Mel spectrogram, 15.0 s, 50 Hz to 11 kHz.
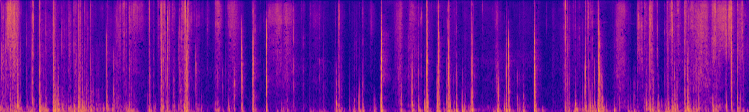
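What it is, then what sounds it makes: Polymer £20 banknote. A thin polymer £20 banknote, held flat in both hands, is tapped and scratched with long nails. Quick, dull low taps and thumps come in dense bursts, mixed with brief crisp, bright scratches, with short pauses between flurries.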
